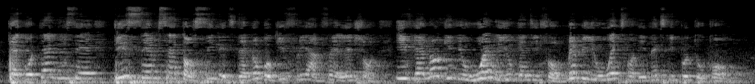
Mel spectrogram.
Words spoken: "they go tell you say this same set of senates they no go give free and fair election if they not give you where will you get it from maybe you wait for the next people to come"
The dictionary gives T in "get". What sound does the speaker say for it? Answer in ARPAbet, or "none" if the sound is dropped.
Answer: T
